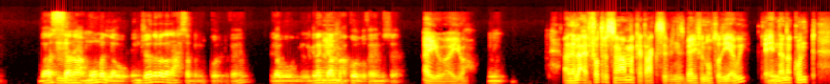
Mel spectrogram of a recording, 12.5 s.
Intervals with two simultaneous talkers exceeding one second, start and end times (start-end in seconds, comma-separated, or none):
none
